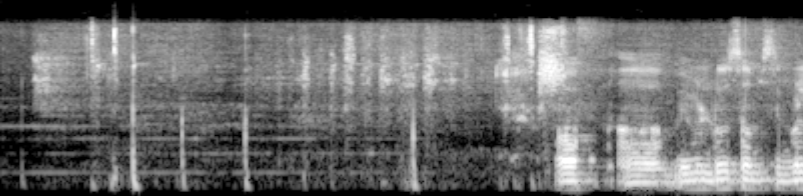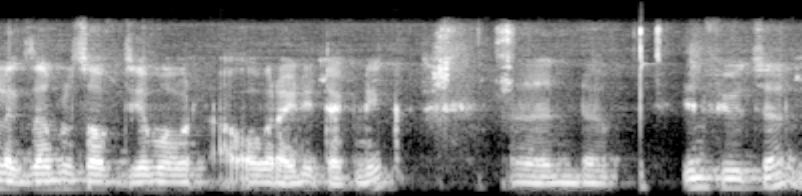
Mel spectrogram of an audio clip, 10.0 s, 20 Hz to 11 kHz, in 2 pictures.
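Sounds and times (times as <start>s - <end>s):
stylus scratching on pen tablet: 1.8s - 3.5s.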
